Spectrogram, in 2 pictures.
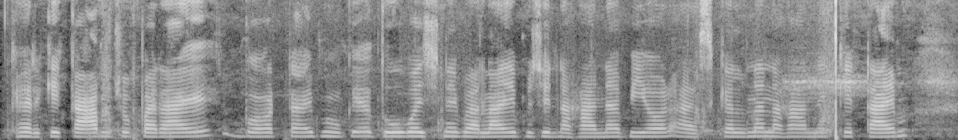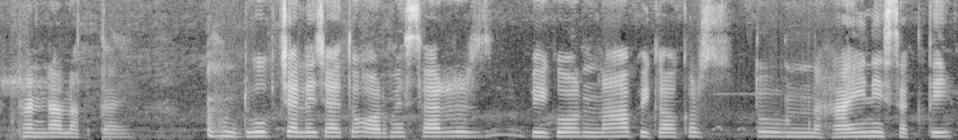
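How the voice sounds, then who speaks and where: A young woman talks through her household chores in a relaxed voice-over, her throat a little hoarse and her voice sleepy. She sits a bit high in pitch and stays fairly flat, rambling on in a chatty, confiding way, with faint noise underneath. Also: measured pace. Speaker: vlogger. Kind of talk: casual voice-over narration of daily chores.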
